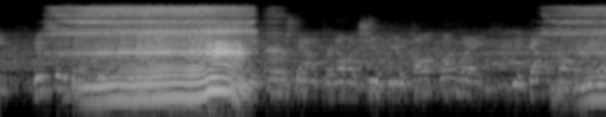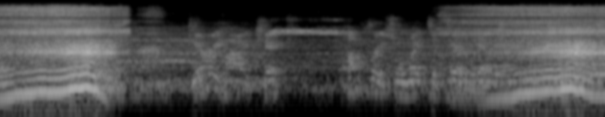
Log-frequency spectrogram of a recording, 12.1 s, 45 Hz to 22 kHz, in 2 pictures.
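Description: Loud, rough, rumbling snores on each inward breath, three in about twelve seconds, roughly 13 breaths a minute, with quiet exhalations between.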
